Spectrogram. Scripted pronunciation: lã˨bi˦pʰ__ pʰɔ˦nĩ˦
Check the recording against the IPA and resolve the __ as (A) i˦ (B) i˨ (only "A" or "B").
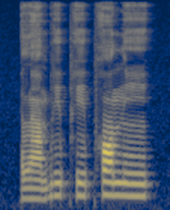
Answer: A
